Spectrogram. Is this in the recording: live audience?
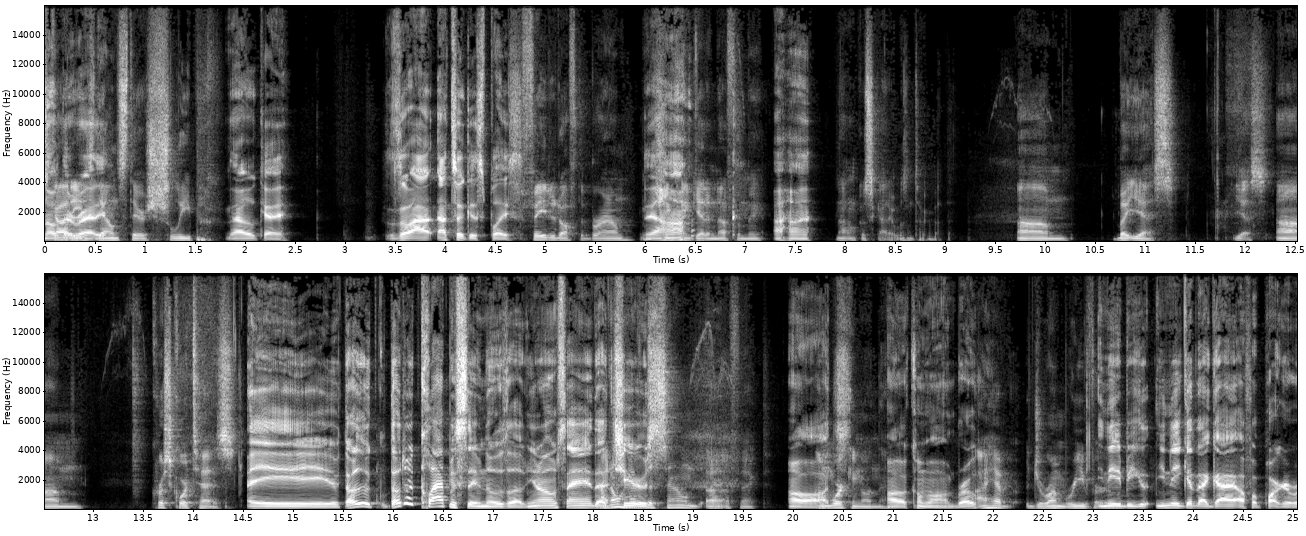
no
